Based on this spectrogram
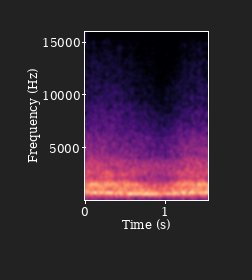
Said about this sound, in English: Man, y'all remember that, right? Y'all remember how bad Roman got booed? I remember it very well. Okay? Y'all should remember that because it happened in Orlando at a Raw after Mania. It was insane how they booed that man.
